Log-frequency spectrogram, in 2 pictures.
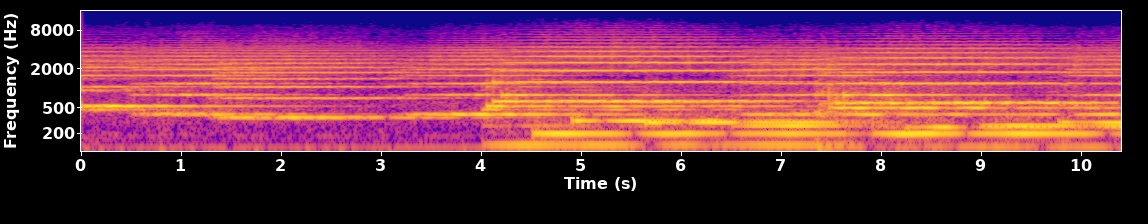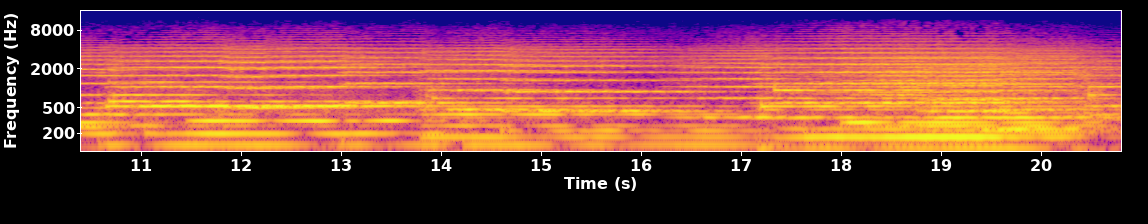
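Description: Title theme music from a shocker thriller film: slow, sustained instrumental music with long held tones and a gently moving melody, steady in loudness and swelling slightly toward the end.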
